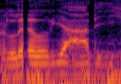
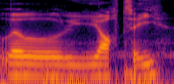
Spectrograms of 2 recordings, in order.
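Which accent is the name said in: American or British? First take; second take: American; British. First: The name is said in an American accent. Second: The name is said in a British accent. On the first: The speaker calls it right. "does sound way better in an American accent" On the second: The speaker calls it wrong. "which sounds awful in a British accent"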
